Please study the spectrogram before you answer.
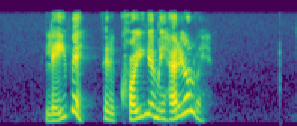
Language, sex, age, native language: Icelandic, female, 40-49, Icelandic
